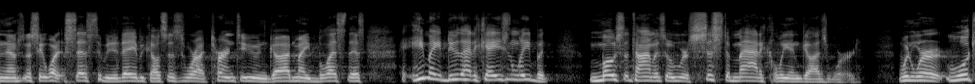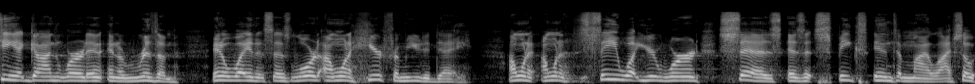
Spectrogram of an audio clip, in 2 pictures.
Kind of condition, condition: setting, large echoing room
